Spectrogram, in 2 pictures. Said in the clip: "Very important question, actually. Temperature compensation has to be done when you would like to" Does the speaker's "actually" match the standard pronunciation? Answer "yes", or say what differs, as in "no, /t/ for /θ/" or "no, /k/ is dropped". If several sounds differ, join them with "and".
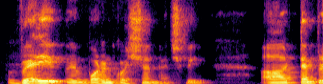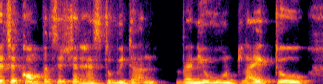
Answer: yes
